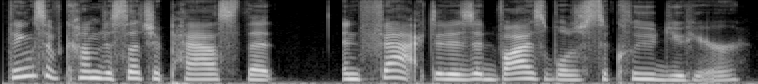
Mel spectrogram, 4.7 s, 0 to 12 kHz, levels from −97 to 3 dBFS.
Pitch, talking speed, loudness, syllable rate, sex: 220 Hz, 215 wpm, -18 LUFS, 5.4 syllables/s, female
